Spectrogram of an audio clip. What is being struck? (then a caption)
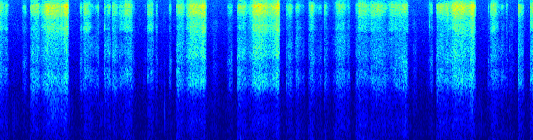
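Graphite pencil on textured notebook paper. A wooden graphite pencil held in the fingers writes Korean script on cream textured, ruled notebook paper. The graphite gives a continuous bright, scratchy hiss, broken into bursts with brief pauses between strokes.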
